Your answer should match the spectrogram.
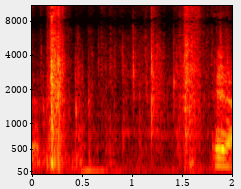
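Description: A short crinkling rustle from a Pokémon card tin and its plastic wrapping being handled, followed by a few faint ticks.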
